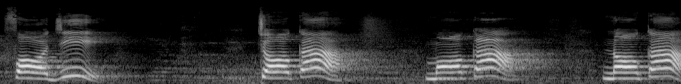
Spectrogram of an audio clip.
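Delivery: each word said apart, "कौवा" "लौकी" with a clear open औ; word list read out. Shown as a demonstration. Teacher reading the word list aloud to children, clear and separate. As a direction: set out each word slowly for children to repeat. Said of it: "हमारा सबसे पहला शब्द है".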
